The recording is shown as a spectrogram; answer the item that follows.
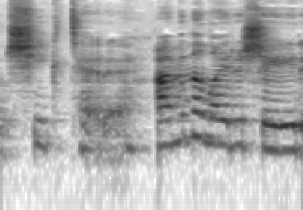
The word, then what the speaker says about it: Cheek Terre: It's the Cheek Terre. I think it's supposed to be a play on like Cinque Terre, but it's spelled cheek, so Cheek Terre.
